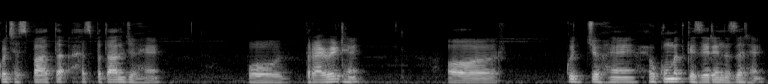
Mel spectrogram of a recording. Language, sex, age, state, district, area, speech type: Urdu, male, 45-60, Delhi, Central Delhi, urban, spontaneous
